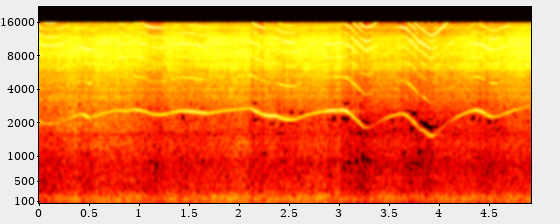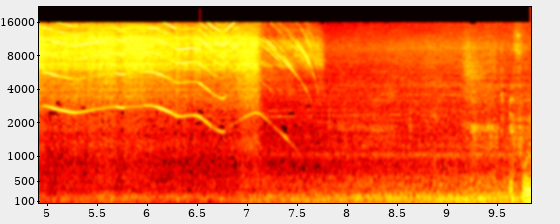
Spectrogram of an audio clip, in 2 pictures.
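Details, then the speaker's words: Electric dental handpiece turned down to about 20,000 RPM with a 330 bur, smoothing a nearly completed Class I preparation on a typodont with sweeping strokes: high-pitched whine rising and falling, then stopping. "I can go back in and what I would do at this point with your electrican pieces is go back through turn it down to about 20,000 RPM uh with the same bur on and go back to through and just kind of smooth things up a little bit and come in here nice and slow get the floor real nice and smooth"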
